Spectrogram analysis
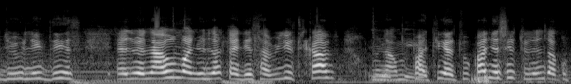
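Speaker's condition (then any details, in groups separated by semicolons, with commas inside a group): Cerebral palsy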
